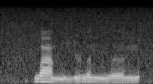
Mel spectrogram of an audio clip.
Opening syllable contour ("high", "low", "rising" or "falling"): falling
